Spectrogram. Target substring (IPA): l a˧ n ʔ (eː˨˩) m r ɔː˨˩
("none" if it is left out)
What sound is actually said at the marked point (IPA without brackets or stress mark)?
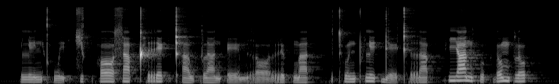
eː˨˩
